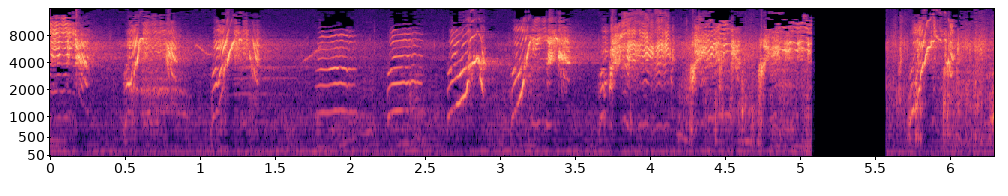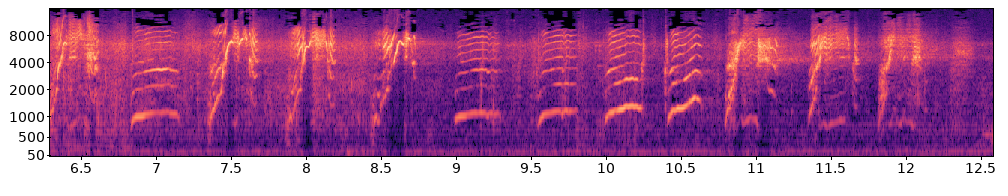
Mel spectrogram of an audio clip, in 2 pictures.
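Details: Orphaned monkey Rainbow crying without pause to call Libby back after being left to stay alone; rapid strings of piercing, squealing cries, some bending downward at their ends, nearly continuous apart from a brief silent break midway, over a low steady hum.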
